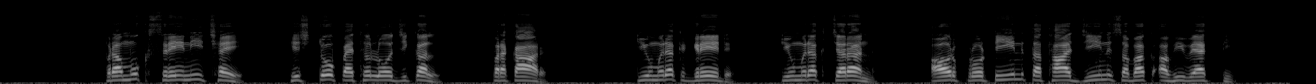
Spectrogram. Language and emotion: Maithili, neutral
